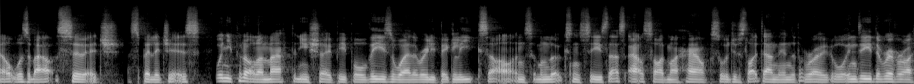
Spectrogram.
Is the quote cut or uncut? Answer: cut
